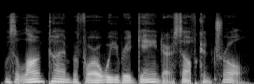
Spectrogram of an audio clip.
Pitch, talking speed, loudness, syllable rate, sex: 100 Hz, 260 wpm, -18 LUFS, 6.4 syllables/s, male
